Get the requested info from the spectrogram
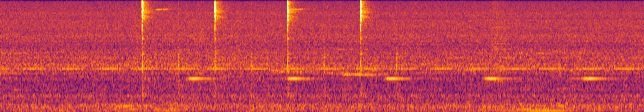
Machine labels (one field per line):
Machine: valve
